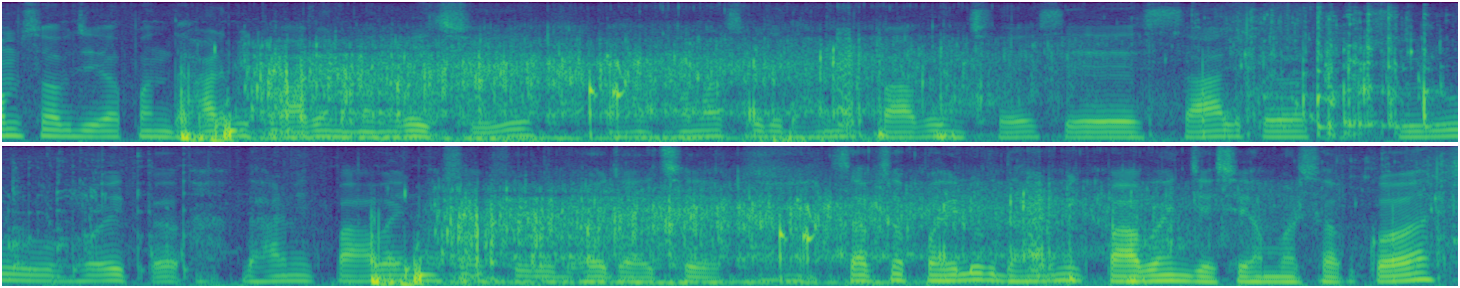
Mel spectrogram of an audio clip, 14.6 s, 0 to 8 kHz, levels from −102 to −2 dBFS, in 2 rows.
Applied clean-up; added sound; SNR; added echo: none; Sink (filling or washing) / Gurgling; 1 dB; none.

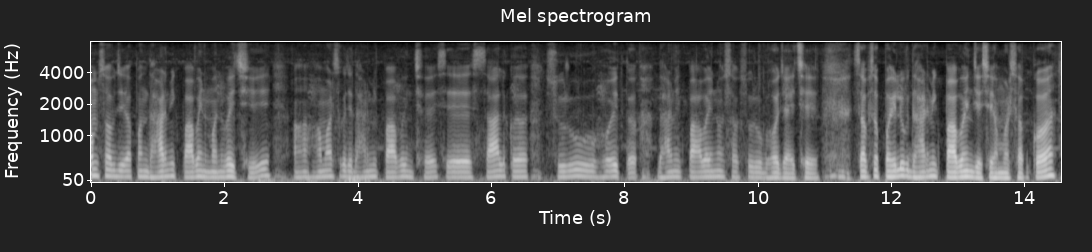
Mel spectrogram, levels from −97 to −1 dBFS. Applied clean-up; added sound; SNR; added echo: none; none; none; none.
